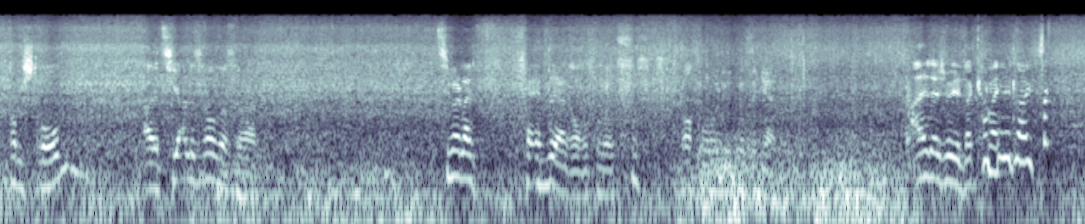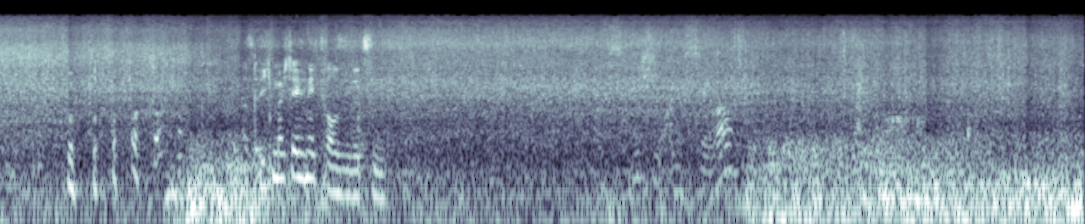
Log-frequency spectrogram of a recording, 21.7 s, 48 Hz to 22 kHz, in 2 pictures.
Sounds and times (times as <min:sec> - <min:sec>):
Rain: 0:00.0 - 0:21.7
Thunder: 0:06.8 - 0:09.6, 0:12.6 - 0:14.0, 0:18.2 - 0:21.7.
